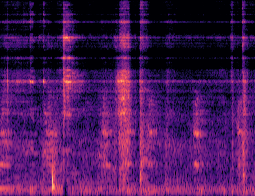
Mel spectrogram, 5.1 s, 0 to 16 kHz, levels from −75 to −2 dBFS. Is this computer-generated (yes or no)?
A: yes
